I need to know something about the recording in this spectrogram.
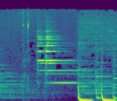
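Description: A notification-bell chime sound effect rings once, about three-quarters of a second in, with a cluster of high bright tones that fade within under a second. About a second and a half in, electronic dance music with a heavy, pounding bass beat starts.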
